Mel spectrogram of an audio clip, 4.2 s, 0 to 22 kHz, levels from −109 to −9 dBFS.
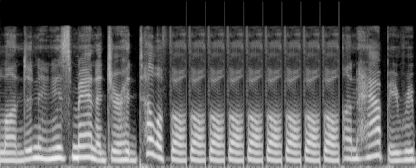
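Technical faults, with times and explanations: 1.86–3.39 s broken-record loop: a 0.19 s speech fragment repeats eight times, likely a stalled stream resending its last fragment while the intended audio is lost.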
